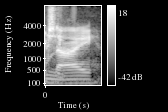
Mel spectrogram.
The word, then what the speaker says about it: Nighy: says it's Nighy, he himself has come out and said, you're pronouncing my name wrong. It's pronounced Nye.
